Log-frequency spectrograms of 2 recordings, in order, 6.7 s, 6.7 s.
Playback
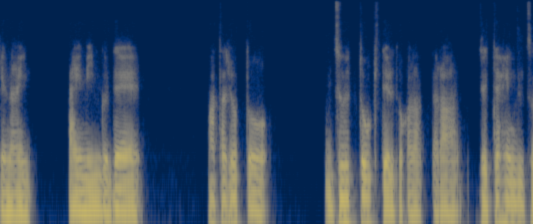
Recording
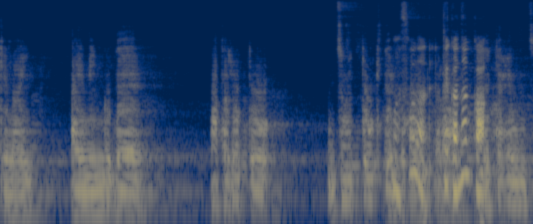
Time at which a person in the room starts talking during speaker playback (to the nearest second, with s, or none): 5 s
